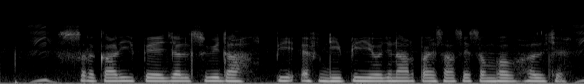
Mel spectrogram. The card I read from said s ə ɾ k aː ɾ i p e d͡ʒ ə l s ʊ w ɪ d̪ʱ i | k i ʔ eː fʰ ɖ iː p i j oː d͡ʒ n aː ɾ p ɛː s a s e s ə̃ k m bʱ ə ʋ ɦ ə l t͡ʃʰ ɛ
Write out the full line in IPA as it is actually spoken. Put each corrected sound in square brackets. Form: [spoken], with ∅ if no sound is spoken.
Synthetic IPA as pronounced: s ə ɾ k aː ɾ i p e d͡ʒ ə l s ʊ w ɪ d̪ʱ [a] | [p] i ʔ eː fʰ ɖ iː p i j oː d͡ʒ n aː ɾ p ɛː s a s e s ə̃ [∅] m bʱ ə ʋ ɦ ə l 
